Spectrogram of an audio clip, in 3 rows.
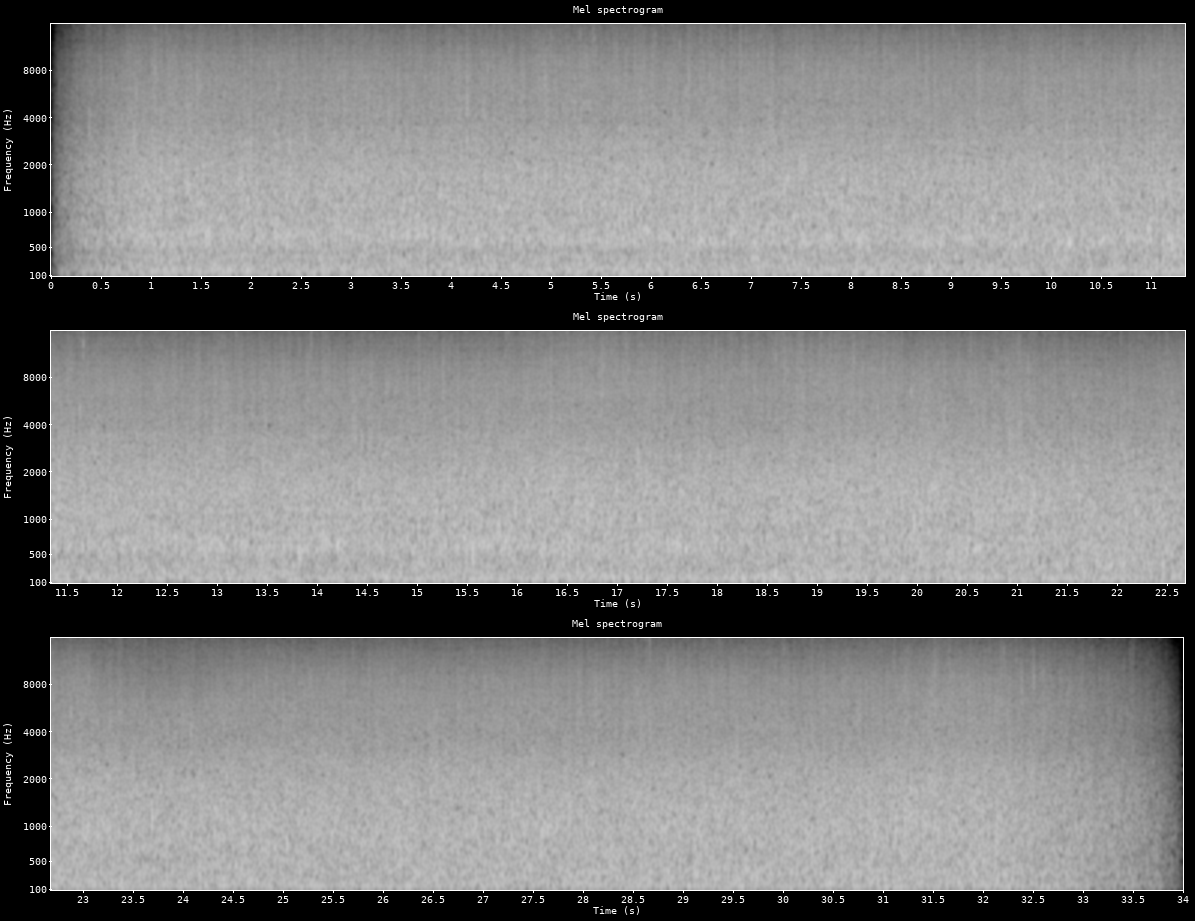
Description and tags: Water Stream-Flowing 03
A selection of nature sounds.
